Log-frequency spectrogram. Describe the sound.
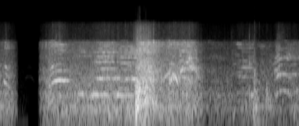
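A police officer fires a beanbag round, a projectile filled with lead pellets, at a man standing beside his car during a standoff: a single sharp, loud crack that cuts through overlapping shouting voices, which keep going briefly after the shot.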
